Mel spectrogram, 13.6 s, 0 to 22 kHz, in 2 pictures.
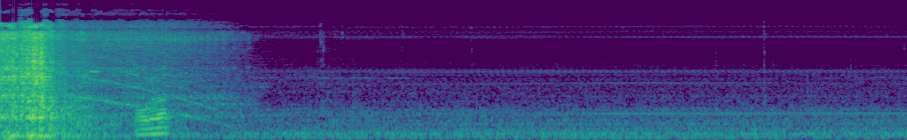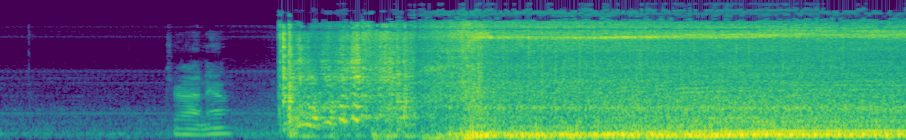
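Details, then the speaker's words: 1978 Trans Am, 455 Olds big-block V8 with Quadrajet carburetor, cold start to set the fast idle: quiet pause, then cranks, catches and settles into a steady raised fast idle; the choke pulls in properly. "yeah i guess we'll crank it up and let it warm up see if it opens the only the only way to adjust a fast idle is to do it while it's cold"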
